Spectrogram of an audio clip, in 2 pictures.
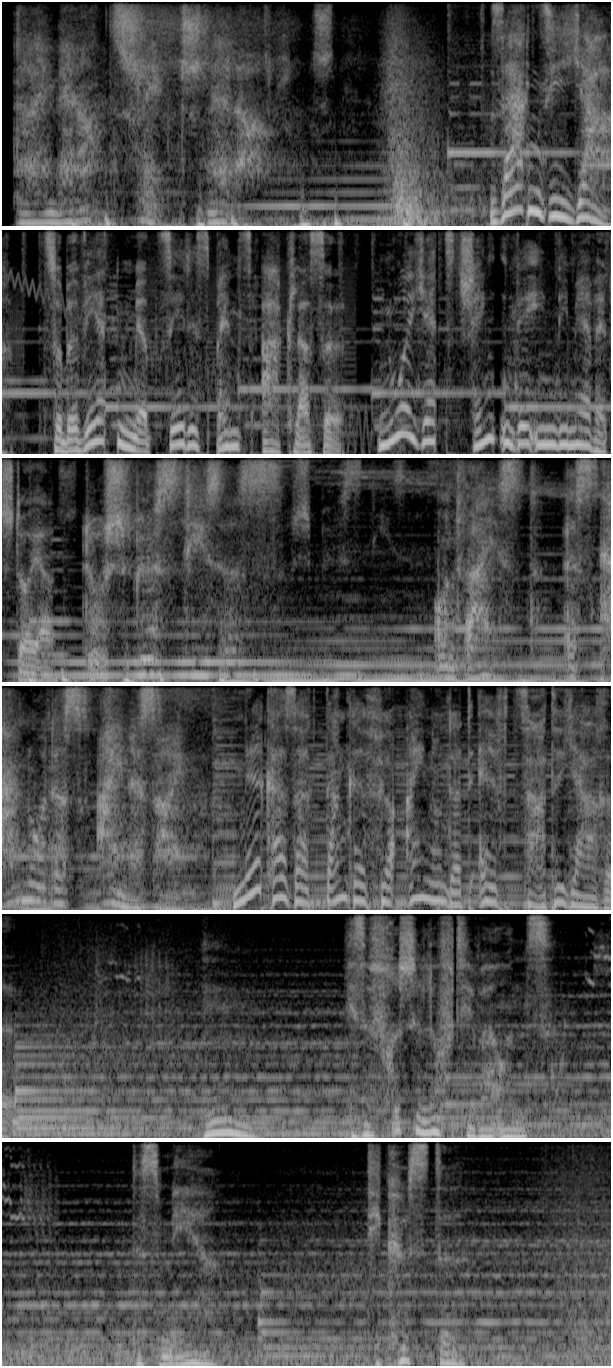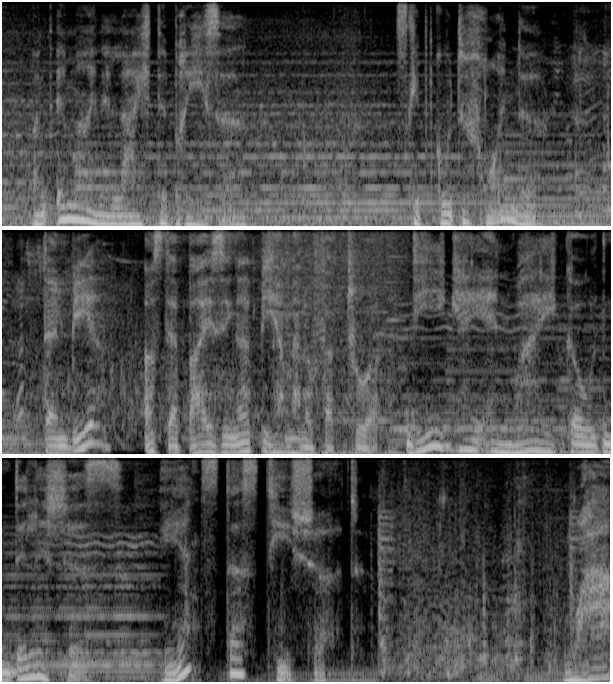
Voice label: Werbung, Variabel

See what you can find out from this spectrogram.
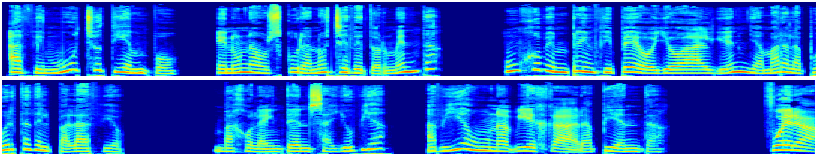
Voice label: ESP Freundlich; Fremdtake

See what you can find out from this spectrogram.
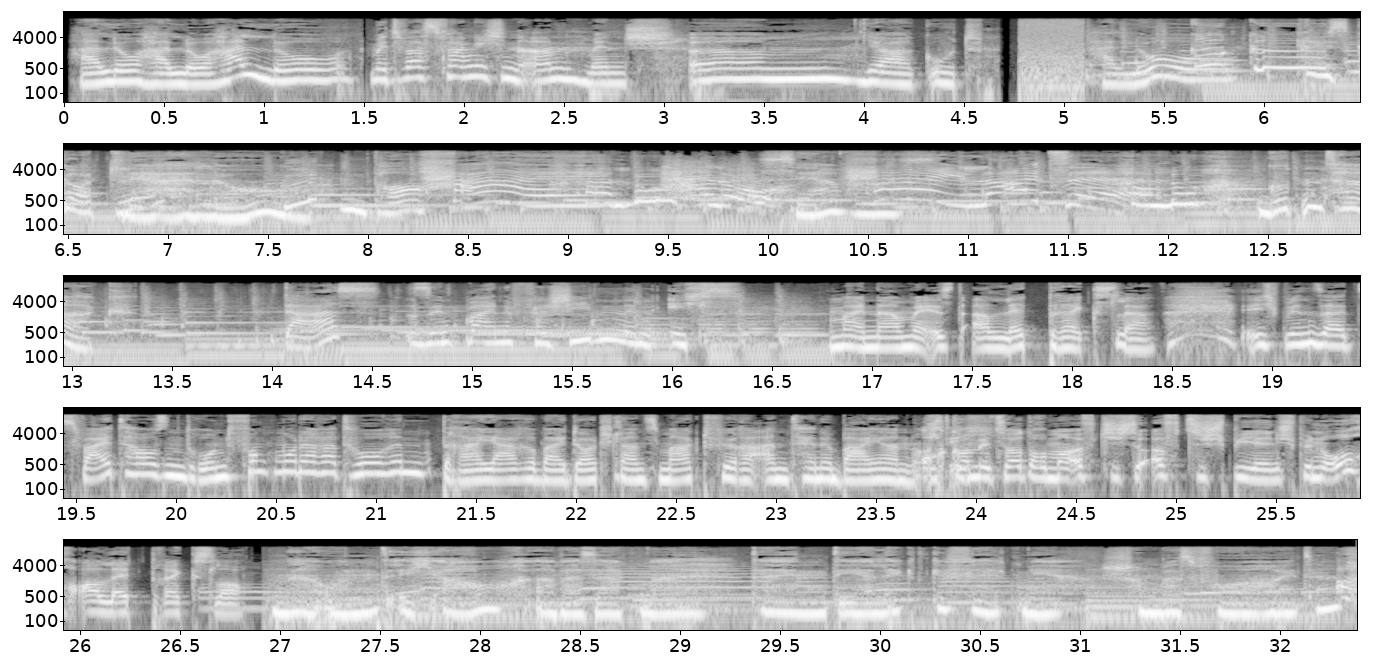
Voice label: Schauspiel Variabel

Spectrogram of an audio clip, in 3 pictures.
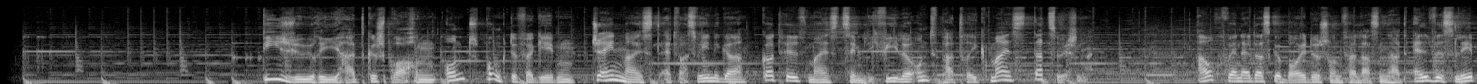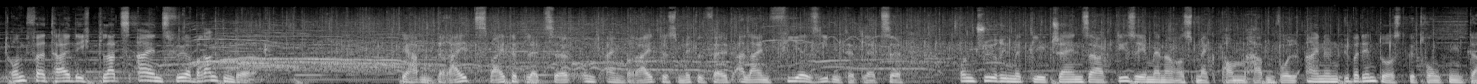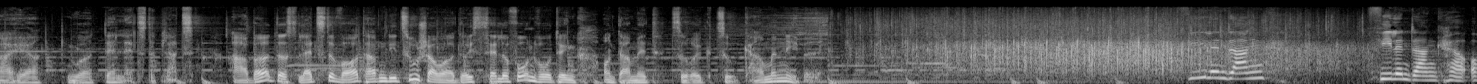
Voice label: Kommentar Freundlich

